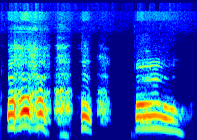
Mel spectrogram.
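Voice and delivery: very high falsetto delight; high-pitched mock girlfriend gasping at the view; gushing girlfriend. Wife voiced gushing over apartment.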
